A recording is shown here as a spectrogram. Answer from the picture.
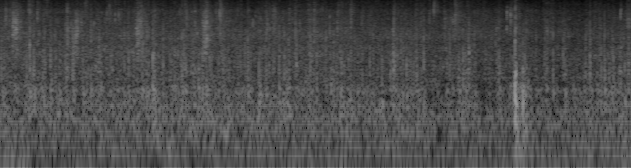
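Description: Heavy rain falling on surfaces, a steady wash of noise with scattered drips and splashes. A single sharp knock stands out about five seconds in.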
